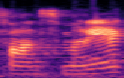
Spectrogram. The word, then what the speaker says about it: Fawn Szymoniak: she has to say hello my name is Fon simonia I go by the pen name online of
